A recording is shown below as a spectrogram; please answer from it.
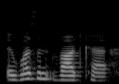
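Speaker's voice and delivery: usual speaking voice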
